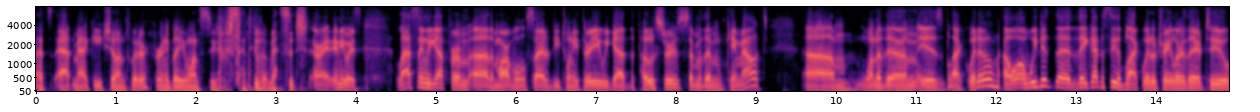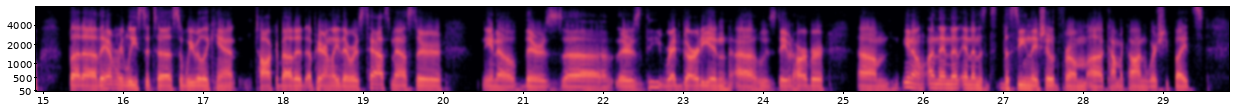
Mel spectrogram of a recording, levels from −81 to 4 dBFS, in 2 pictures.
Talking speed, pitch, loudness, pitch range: 220 wpm, 115 Hz, -22 LUFS, 110-130 Hz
